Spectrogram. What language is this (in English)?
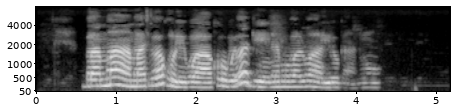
Ganda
